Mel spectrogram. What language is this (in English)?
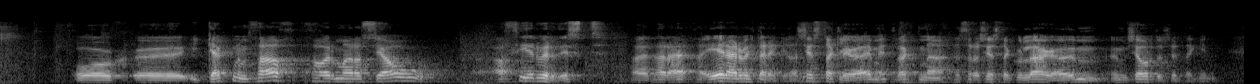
Icelandic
